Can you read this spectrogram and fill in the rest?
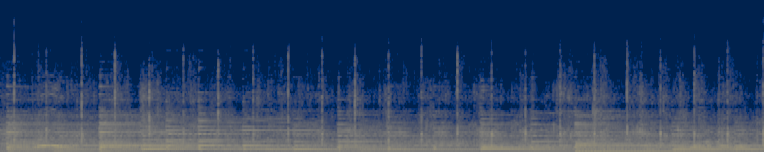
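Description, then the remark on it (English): An audience claps steadily over sustained keyboard or organ chords, the crowd's applause a continuous patter of many hands beneath the held musical tones. “Keep clapping.”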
